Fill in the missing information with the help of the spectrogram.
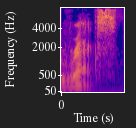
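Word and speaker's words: wrecks: 第二个也读作 Rex，第二个它是一个动词，破坏的意思。 W 是不发音的，Rex wet rocks。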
